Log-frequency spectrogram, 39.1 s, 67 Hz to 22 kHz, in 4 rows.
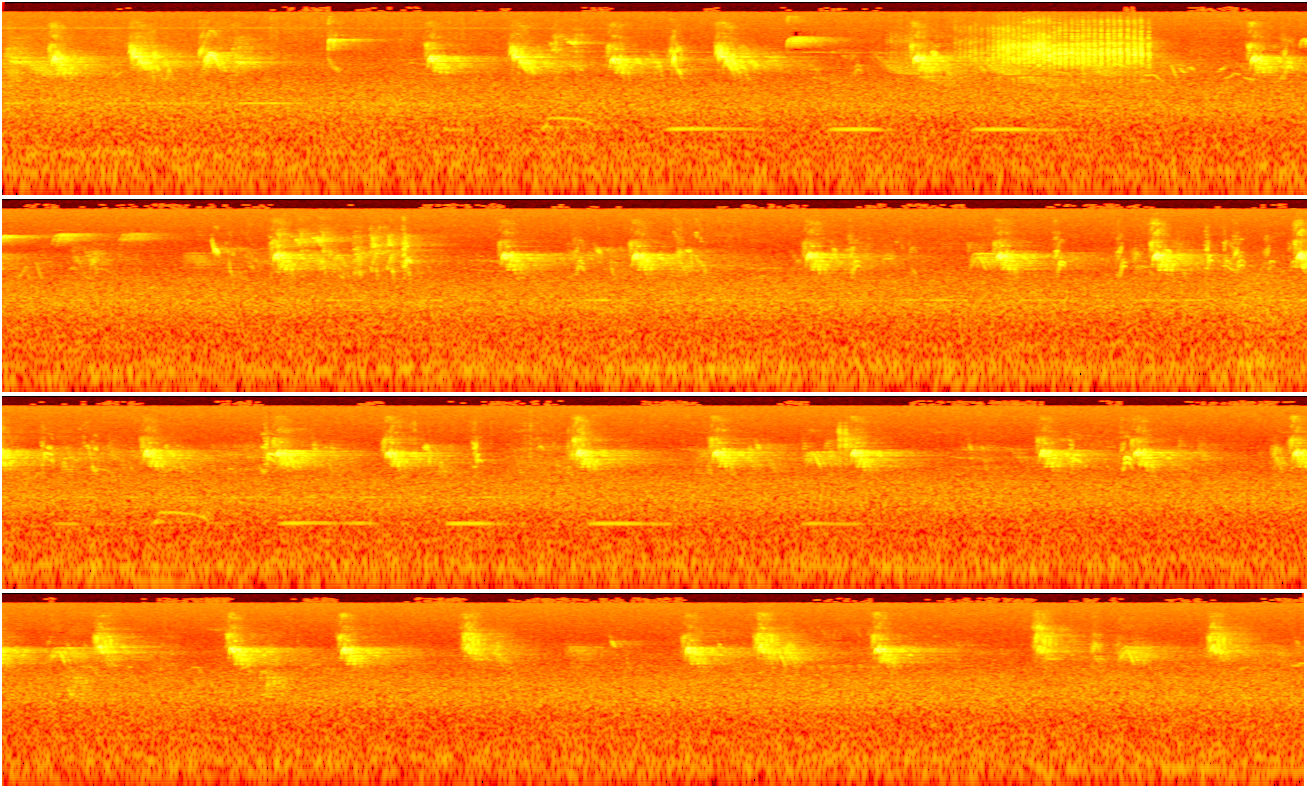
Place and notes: {
  "title": "New York, NY, USA - The Seuffert Bandshell",
  "date": "2022-05-04 11:45:00",
  "description": "The sound of birds recorded in front of the Seuffert Bandshell - a curved surface designed to reflect sound outwards in one direction.",
  "latitude": "40.70",
  "longitude": "-73.86",
  "altitude": "50",
  "timezone": "America/New_York"
}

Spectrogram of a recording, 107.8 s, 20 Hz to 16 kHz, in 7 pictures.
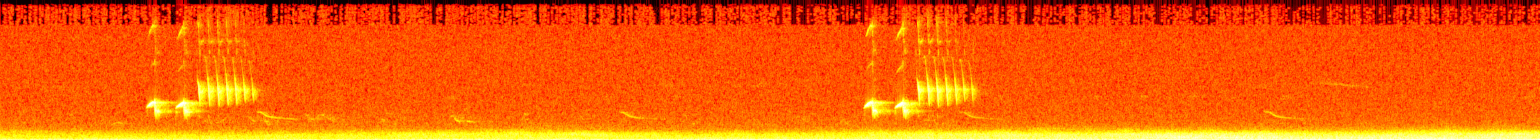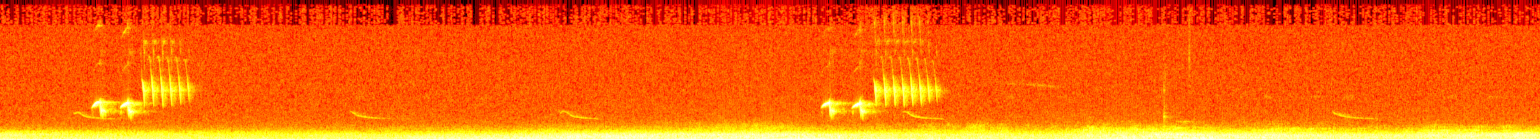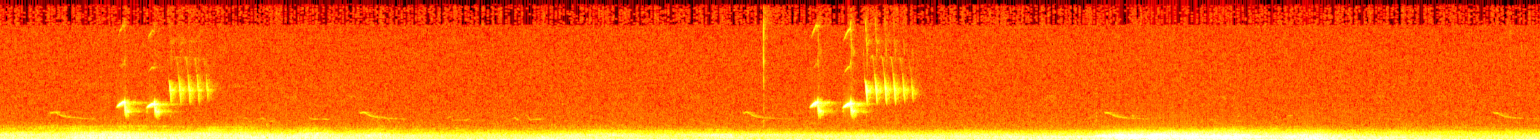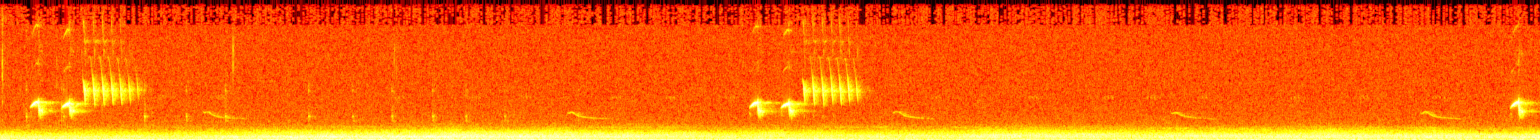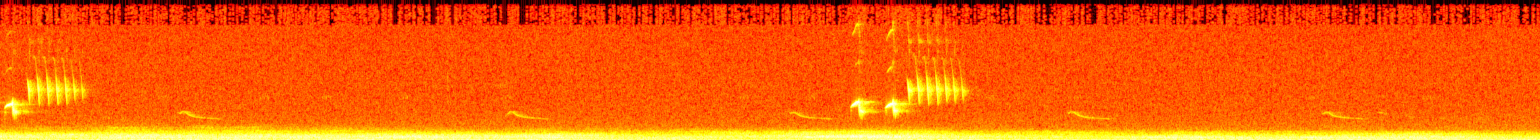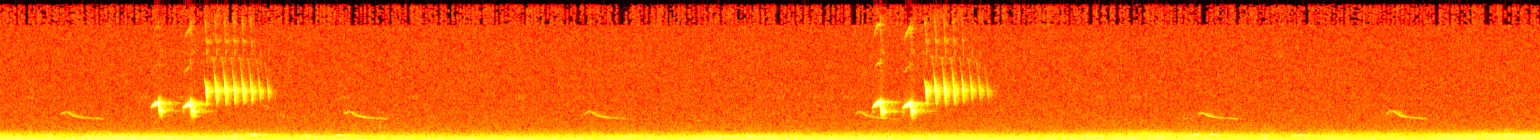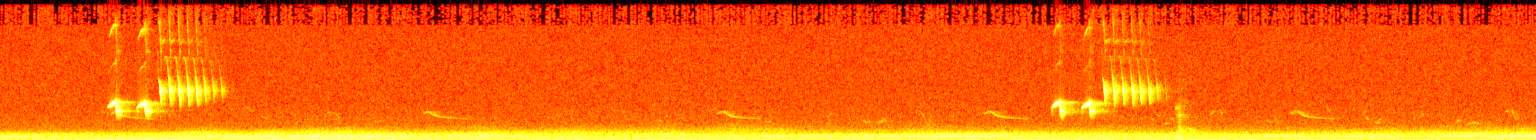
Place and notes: {
  "date": "2018-06-25 19:06:00",
  "description": "chinchilla listening/recording. recorded on a zoom h4n pro handy recorder",
  "latitude": "35.57",
  "longitude": "-105.76",
  "altitude": "2256",
  "timezone": "America/Denver"
}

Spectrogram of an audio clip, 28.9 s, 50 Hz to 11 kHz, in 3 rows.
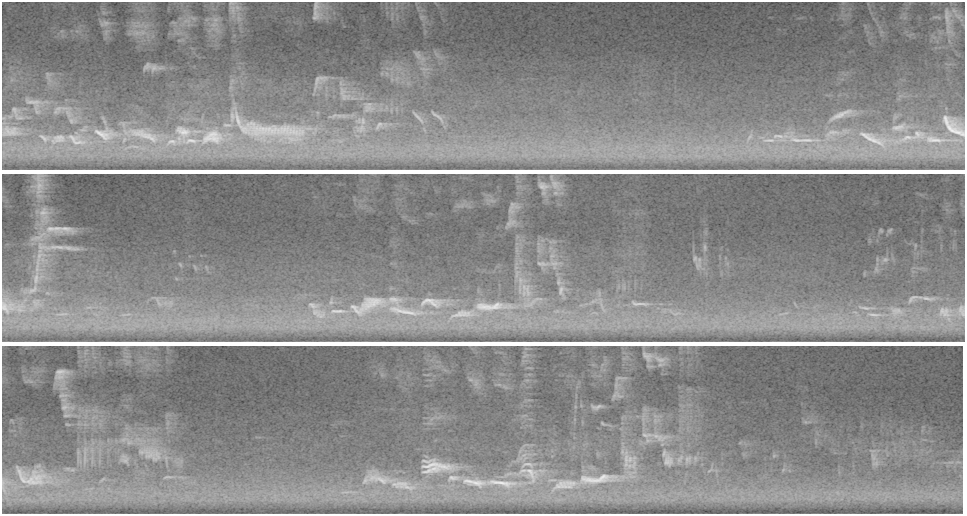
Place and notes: {
  "title": "Kornik, arboretum at the castle - bird dome",
  "date": "2014-05-04 11:21:00",
  "description": "abundance of birds in the branches above me. chirps resonating from all directions.",
  "latitude": "52.24",
  "longitude": "17.10",
  "altitude": "77",
  "timezone": "Europe/Warsaw"
}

